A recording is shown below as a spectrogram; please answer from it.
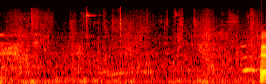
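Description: Hoofbeats of a thoroughbred racehorse walking by on a dirt path, against steady outdoor background noise.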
